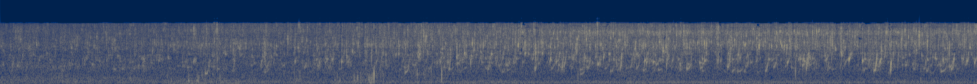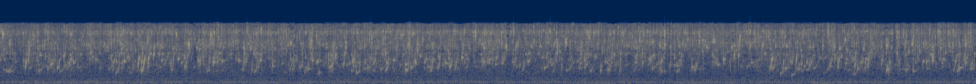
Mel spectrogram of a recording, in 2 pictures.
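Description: Garden water feature splashing and trickling steadily, a dense patter of falling water that grows louder over the first several seconds and then holds steady.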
